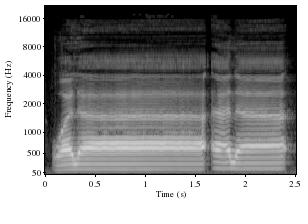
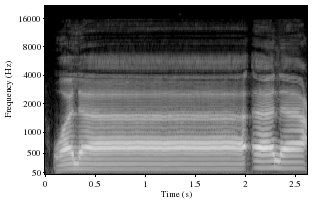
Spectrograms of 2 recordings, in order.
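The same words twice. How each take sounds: First: The final vowel is long before a full stop. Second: The final vowel is short, running into the next word. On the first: The reciter stops at this word. "You're going to stop on it" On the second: The recitation continues without stopping. "continue the entire verse"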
